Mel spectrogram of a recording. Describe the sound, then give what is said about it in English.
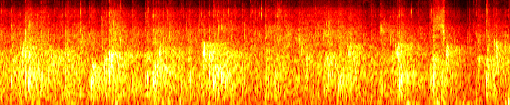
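A church audience claps their hands together in sustained applause as worship to God during a morning service, a dense, steady wash of many overlapping claps at moderate loudness without pause. “Can we just worship God just with a hand clap this morning and let him know how much we love him?”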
